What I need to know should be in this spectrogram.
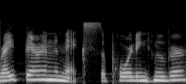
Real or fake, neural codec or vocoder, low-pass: fake; codec, 16 kHz, 1 kbps, X-Codec, HuBERT features, trained on general audio; 7.2 kHz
